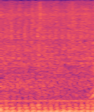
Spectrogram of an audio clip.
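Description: A motorcycle ridden off-road on a rough jungle track chugs with a rapid, even engine pulse, fairly close and steady throughout the brief moment.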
